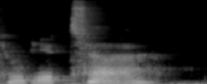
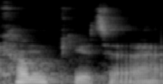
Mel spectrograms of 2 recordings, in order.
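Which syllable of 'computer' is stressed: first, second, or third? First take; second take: third; second. First: The stress is on the third syllable. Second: The stress is on the second syllable. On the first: "and it's not computer" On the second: "It's not computer"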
